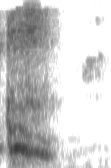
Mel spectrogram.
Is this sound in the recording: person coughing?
yes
